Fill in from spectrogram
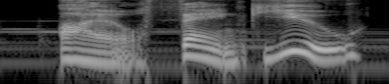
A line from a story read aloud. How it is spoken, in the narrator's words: she spluttered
